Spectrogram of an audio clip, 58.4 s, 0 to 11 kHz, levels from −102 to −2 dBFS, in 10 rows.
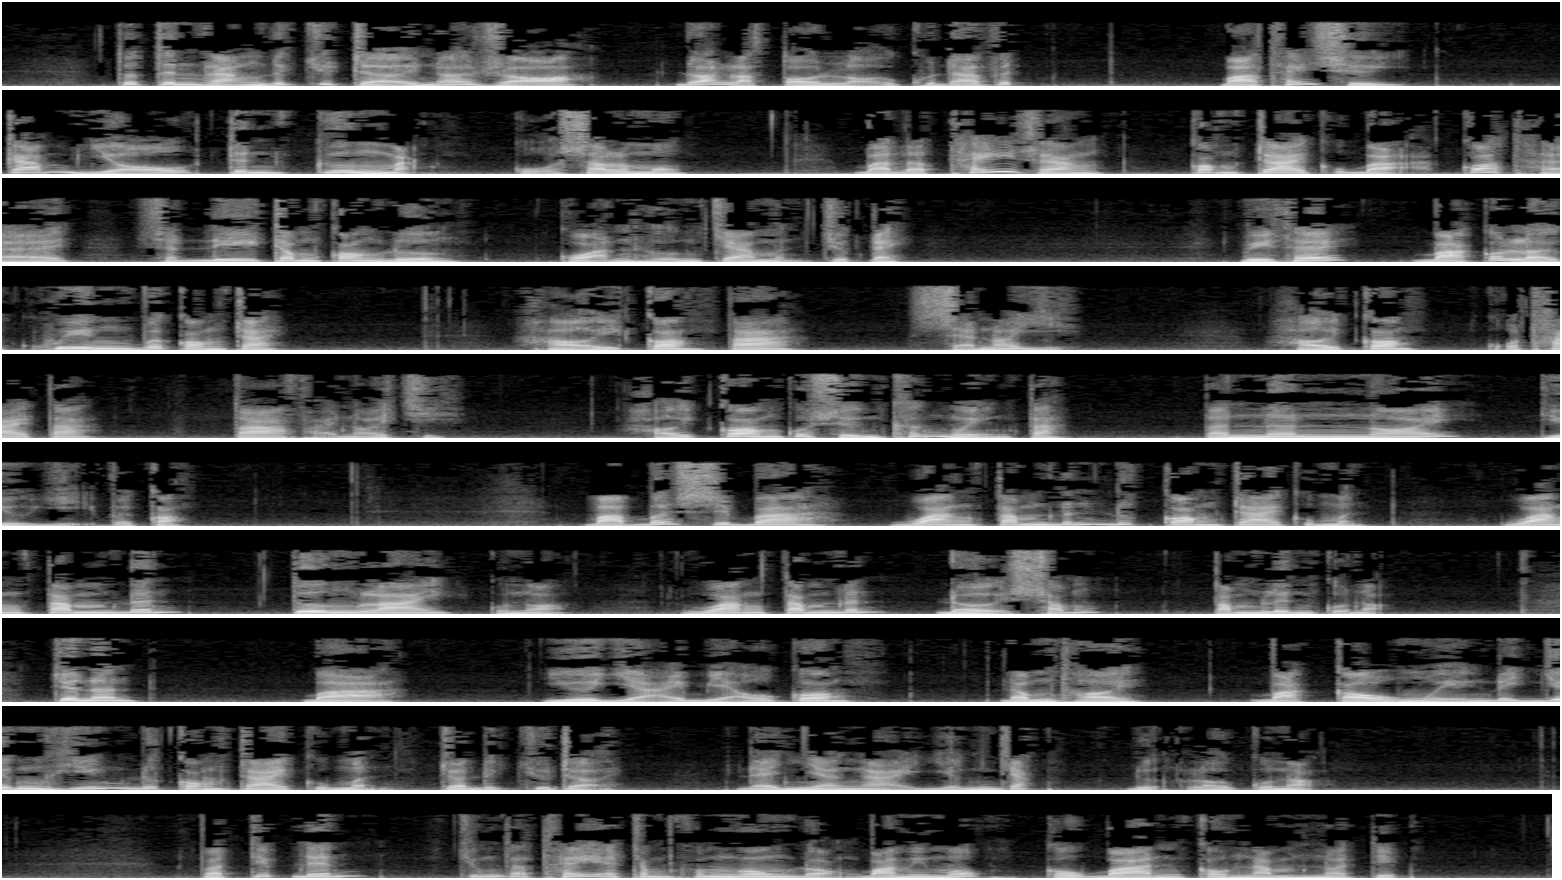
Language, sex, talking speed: Vietnamese, male, 165 wpm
